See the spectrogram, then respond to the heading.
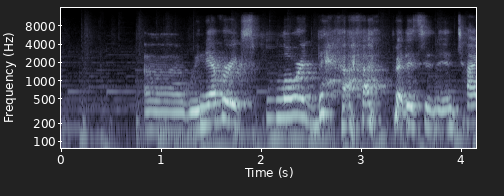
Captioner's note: laughing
